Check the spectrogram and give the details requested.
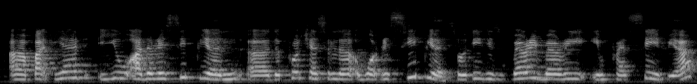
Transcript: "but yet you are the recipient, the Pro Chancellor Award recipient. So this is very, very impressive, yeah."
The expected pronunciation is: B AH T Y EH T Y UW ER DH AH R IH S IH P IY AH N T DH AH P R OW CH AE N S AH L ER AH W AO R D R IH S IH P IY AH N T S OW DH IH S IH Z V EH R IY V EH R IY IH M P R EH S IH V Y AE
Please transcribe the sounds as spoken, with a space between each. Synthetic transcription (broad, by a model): B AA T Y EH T Y UW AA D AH R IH S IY P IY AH N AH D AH P R OW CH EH S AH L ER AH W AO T R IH S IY P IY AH N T S OW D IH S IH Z V EH R IY V EH R IY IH M P R EH S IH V Y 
